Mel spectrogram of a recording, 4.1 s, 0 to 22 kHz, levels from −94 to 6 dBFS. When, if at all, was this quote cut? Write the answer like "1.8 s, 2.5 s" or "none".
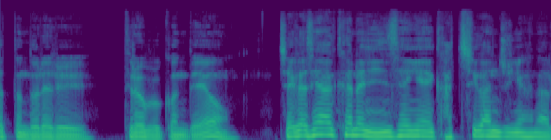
2.0 s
